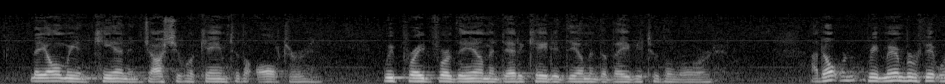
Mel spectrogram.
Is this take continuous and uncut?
yes; 0 cuts

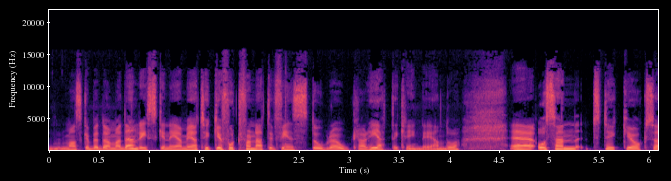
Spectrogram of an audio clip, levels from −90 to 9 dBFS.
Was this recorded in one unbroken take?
yes; 0 cuts

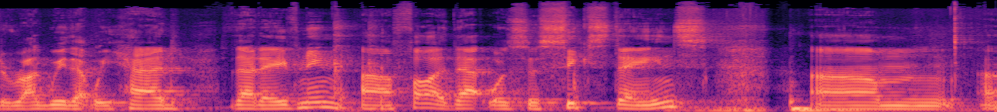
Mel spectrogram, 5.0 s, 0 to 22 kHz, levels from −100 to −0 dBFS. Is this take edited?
no; 0 cuts

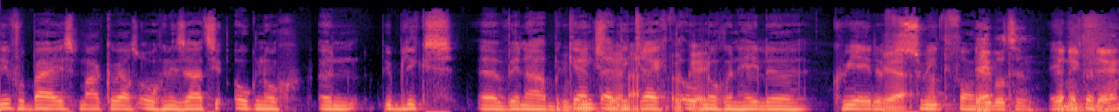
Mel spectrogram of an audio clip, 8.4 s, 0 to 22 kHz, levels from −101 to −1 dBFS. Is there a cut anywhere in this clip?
yes; 2 cuts; at 2.3 s, 7.3 s

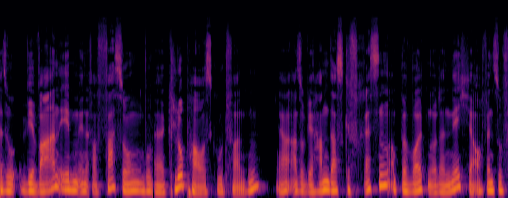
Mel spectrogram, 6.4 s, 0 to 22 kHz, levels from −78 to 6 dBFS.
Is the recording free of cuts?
no; 3 cuts; at 1.1 s, 1.9 s, 3.3 s

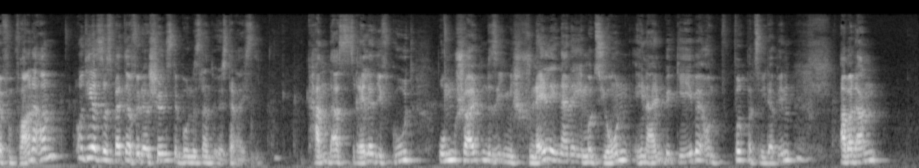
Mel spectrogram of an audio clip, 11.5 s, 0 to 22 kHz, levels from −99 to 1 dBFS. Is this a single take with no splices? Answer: no; 1 cut; at 3.3 s

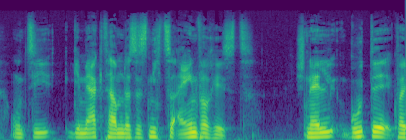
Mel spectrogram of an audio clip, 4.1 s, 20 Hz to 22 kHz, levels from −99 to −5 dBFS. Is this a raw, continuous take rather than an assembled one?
yes; 0 cuts

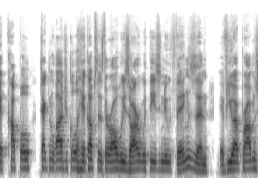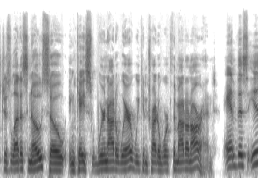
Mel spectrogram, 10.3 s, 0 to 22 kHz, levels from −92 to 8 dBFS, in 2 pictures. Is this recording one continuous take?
yes; 0 cuts

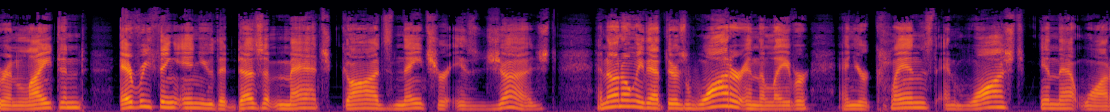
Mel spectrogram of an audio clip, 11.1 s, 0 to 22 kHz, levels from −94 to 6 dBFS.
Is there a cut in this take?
no; 0 cuts

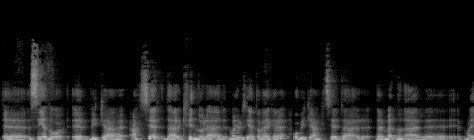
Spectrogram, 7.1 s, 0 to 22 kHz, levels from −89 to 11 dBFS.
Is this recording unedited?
no; 1 cut; at 4.3 s

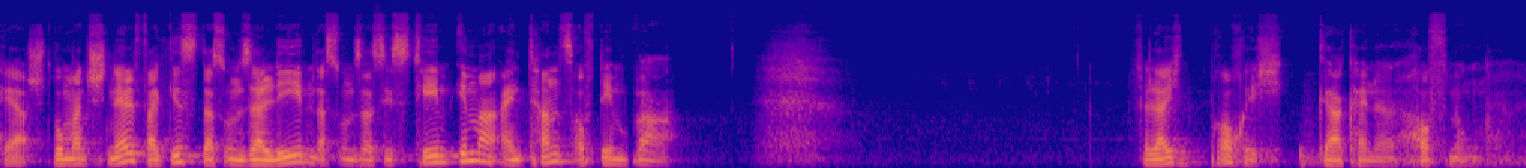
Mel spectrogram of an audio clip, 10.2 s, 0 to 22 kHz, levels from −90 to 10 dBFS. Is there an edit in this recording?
yes; 1 cut; at 4.2 s

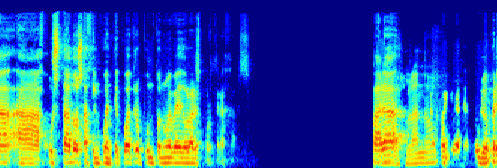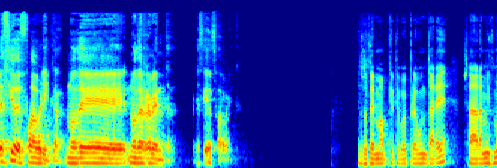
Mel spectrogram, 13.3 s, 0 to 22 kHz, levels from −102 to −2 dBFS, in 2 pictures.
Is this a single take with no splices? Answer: no; 1 cut; at 11.8 s

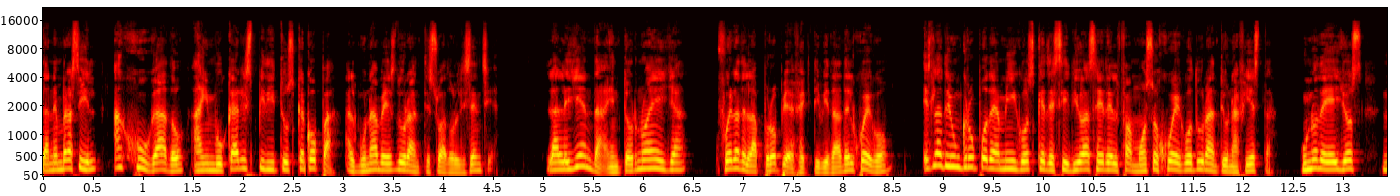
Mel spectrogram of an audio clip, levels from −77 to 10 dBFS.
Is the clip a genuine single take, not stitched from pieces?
no; 2 cuts; at 2.6 s, 12.4 s

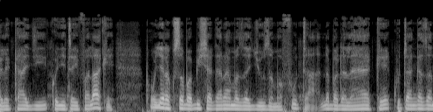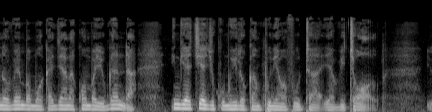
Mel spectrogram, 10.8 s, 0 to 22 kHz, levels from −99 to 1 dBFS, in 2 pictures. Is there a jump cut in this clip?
no; 0 cuts

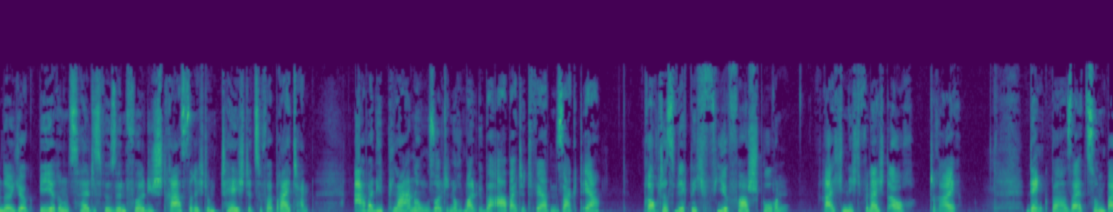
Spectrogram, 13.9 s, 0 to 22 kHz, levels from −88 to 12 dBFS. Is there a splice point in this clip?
no; 0 cuts

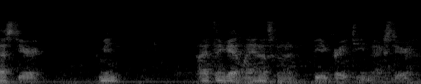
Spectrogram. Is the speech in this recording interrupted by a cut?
yes; 2 cuts; at 1.9 s, 3.1 s

